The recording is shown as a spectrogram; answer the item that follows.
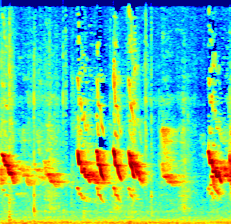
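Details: Kecial kuning, or common iora, singing the "ciak jos" style. Loud, clear downslurred whistles fall in short phrases, with a few longer level whistles between them. A steady hiss and low rumble run underneath.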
